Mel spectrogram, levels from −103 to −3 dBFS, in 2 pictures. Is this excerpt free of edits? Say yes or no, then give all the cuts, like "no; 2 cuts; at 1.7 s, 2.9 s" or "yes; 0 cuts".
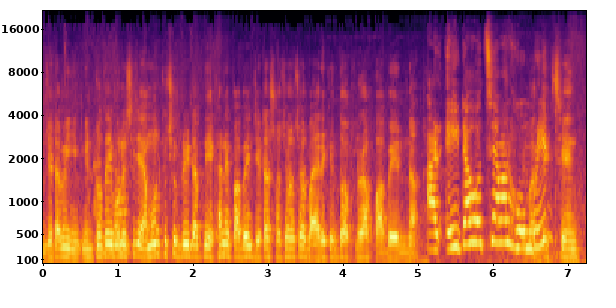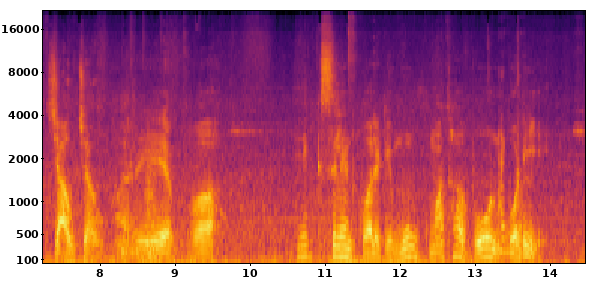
no; 1 cut; at 6.8 s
